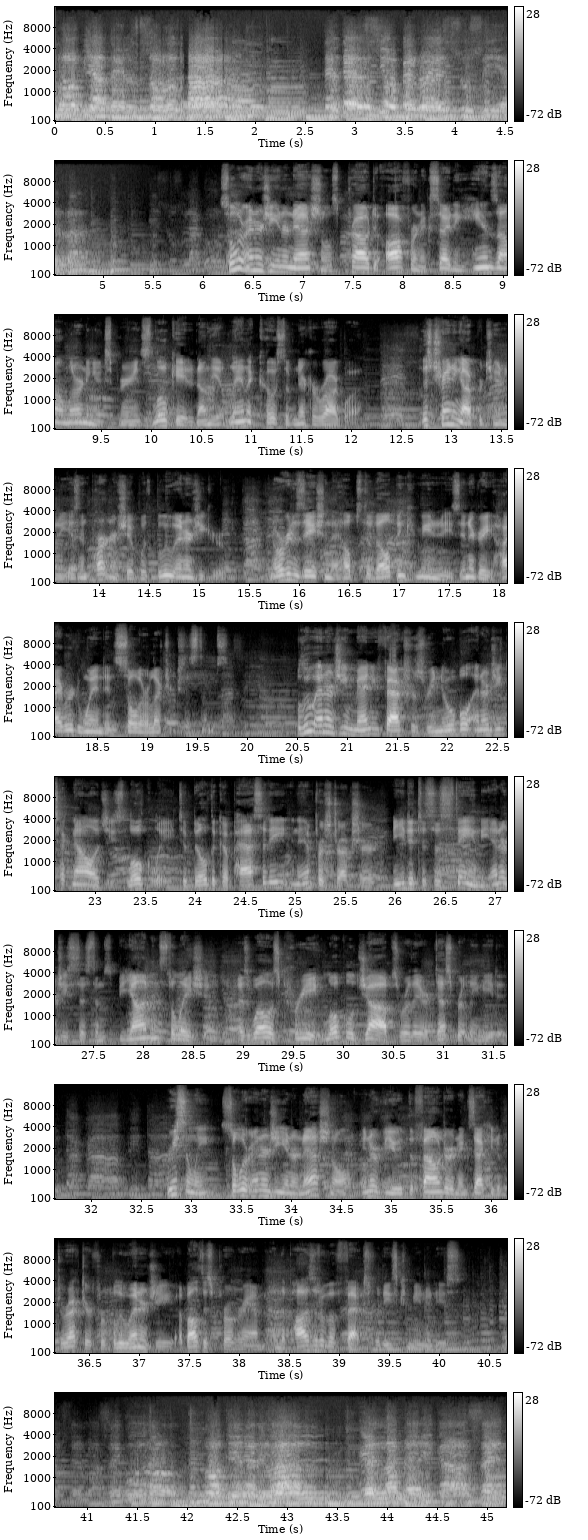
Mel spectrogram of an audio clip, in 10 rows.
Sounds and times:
Speech: 6.2 - 12.1, 12.7 - 19.8, 20.5 - 31.7, 32.8 - 40.2.

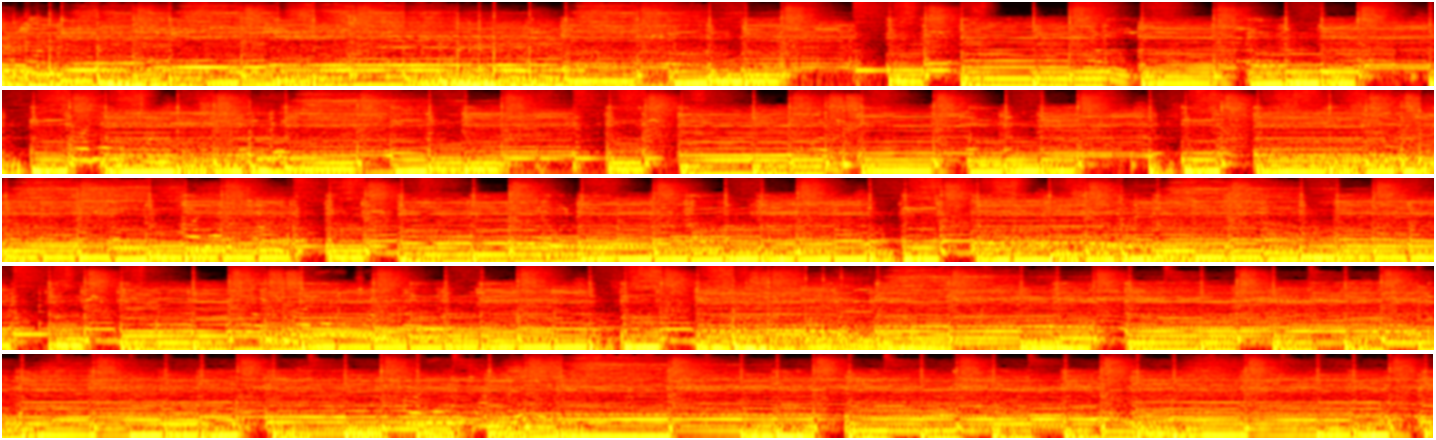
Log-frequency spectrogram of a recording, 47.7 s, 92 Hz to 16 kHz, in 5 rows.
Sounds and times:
Music: 0.0 - 47.7.

